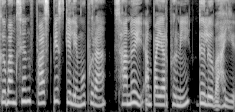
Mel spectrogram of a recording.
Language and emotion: Bodo, neutral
